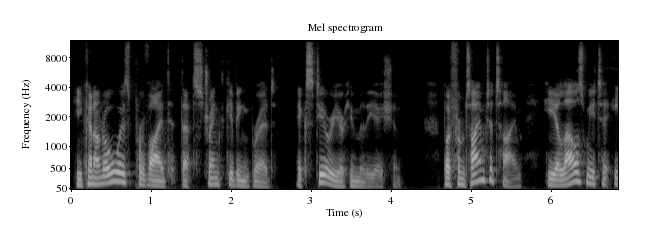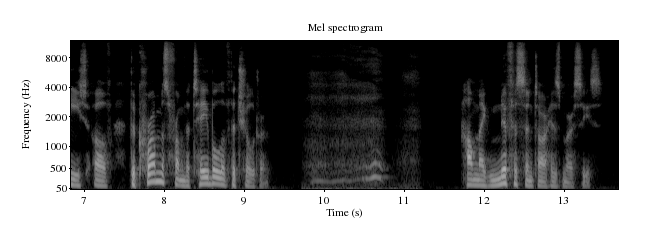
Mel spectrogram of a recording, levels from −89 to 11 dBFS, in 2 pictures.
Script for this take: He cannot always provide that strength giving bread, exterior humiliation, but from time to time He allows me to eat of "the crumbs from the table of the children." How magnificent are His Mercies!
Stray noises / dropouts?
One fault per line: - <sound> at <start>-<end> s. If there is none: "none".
- breath at 9.7-11.3 s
